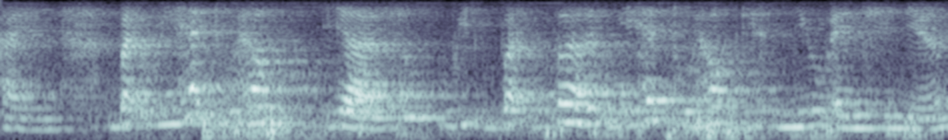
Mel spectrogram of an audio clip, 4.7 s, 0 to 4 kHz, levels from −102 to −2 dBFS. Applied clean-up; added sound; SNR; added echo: none; Thunder; 10 dB; reverberation time 0.8 s.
